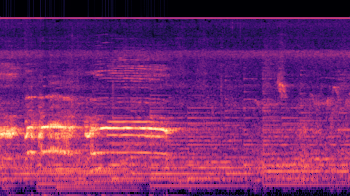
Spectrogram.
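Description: A rooster crowing once, a few short notes and then one long held note that ends about two seconds in, over soft background music.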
